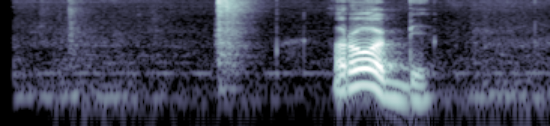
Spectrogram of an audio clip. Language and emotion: Russian, neutral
